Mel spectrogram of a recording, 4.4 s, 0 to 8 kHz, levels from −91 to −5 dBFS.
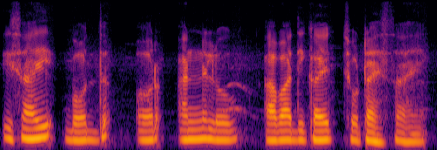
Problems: none marked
